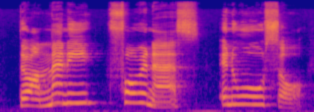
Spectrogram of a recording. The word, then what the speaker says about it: Warsaw: are many foreigners in Warsaw so don't say foreigners and worso say foreigners and Warsaw okay another one number five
